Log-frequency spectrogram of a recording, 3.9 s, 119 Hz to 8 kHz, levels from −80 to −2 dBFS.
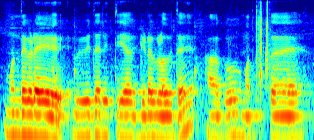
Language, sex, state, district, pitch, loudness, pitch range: Kannada, male, Karnataka, Bellary, 125 Hz, -17 LUFS, 125-130 Hz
